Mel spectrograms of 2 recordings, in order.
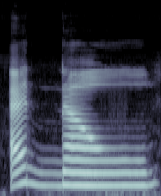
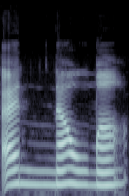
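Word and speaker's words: النَّوْم: Jadi cara bacaan dia an-naum. An-naum. Kita baca an-nauma. Itu salah. Kita akan baca an-naum.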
